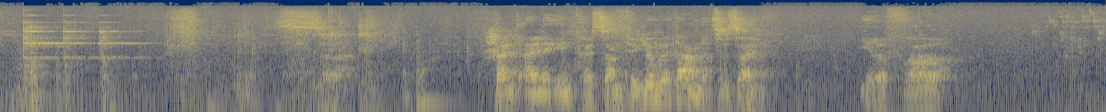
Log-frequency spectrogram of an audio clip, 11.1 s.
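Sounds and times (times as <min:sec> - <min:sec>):
glasses being taken out and clinking: 0:00.2 - 0:01.7
speech: 0:05.0 - 0:07.8, 0:08.7 - 0:09.6.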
